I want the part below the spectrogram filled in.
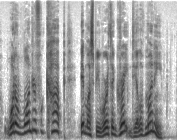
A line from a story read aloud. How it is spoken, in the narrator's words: the young serving girl, exclaimed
